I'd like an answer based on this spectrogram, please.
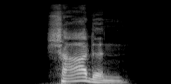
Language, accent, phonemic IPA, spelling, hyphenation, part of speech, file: German, Germany, /ˈʃaː.dn̩/, Schaden, Scha‧den, noun, De-Schaden.oga
- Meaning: 1. damage; harm 2. mental problem (in the sense of “crazy”)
